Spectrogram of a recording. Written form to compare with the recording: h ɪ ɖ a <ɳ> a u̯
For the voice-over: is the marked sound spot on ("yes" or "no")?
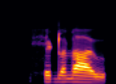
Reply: yes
